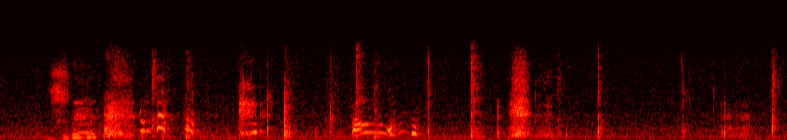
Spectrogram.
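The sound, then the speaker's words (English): A female pet cat meows repeatedly in a series of short, rising and falling cries, over a low steady hum with occasional sharp clicks between the calls. “Eat my cat so she can stop.”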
